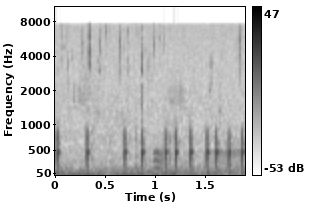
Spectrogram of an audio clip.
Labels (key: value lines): label: biophony, knock croak
recorder: SoundTrap 300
